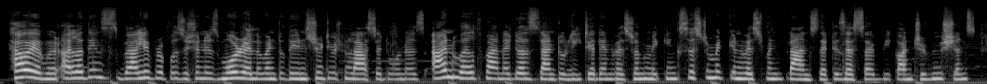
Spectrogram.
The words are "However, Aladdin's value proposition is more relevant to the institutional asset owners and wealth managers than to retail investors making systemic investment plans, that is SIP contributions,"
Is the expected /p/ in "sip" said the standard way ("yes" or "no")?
no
